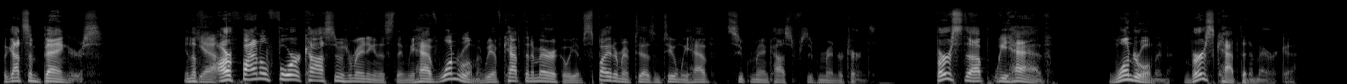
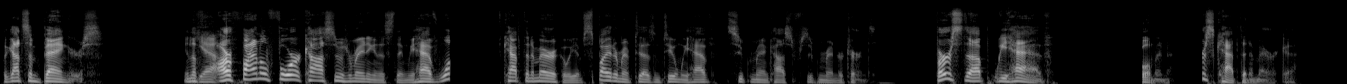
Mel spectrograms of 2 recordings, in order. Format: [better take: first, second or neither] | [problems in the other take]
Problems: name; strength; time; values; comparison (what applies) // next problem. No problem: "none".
first | audio cutting out; at 4.5 s, at 11 s and at 12 s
